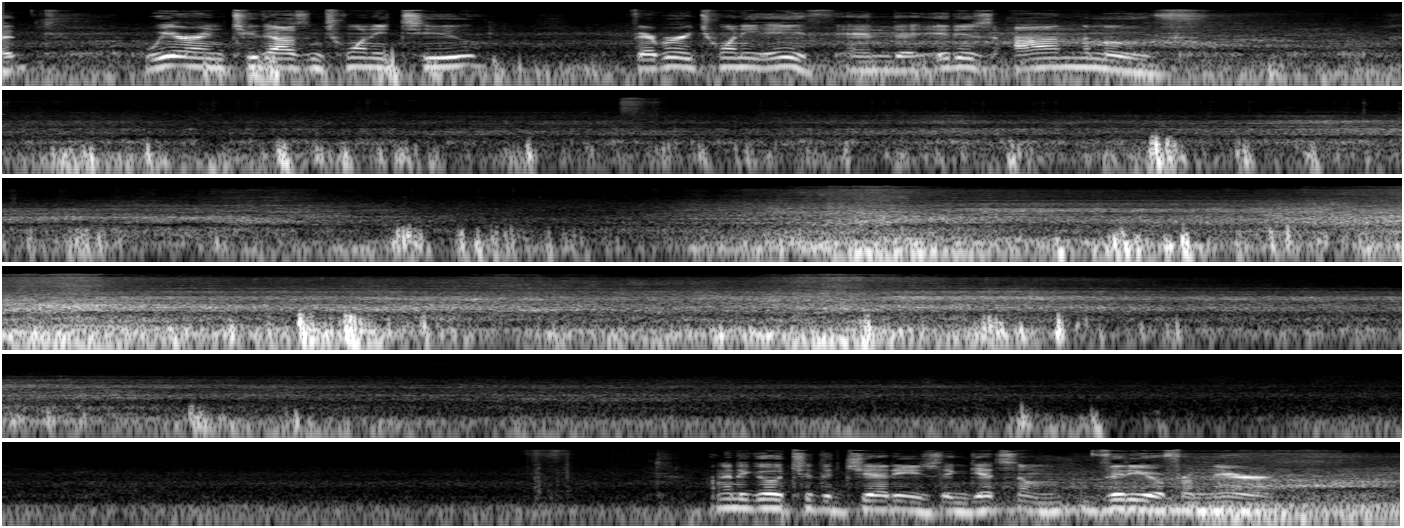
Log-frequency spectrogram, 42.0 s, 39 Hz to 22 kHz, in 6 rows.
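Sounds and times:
road traffic passing: 0.0 - 41.9
wind buffeting microphone: 0.0 - 41.9.

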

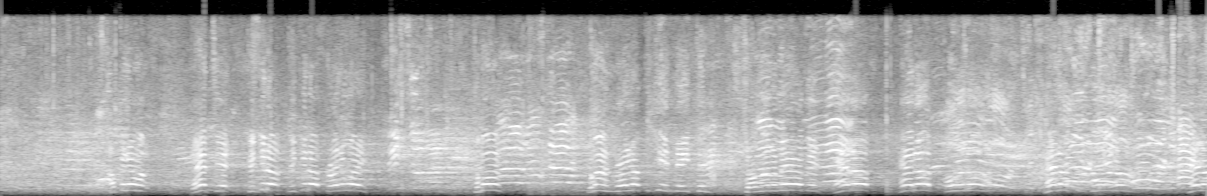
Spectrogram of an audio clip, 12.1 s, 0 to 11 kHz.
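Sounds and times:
long drawn-out shout: 9.3 - 12.0.

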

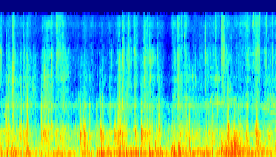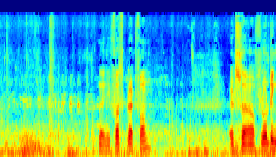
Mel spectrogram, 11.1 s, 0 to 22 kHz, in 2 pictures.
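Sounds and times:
footsteps on wooden boardwalk: 0.0 - 11.0
faint voices: 3.2 - 11.0.

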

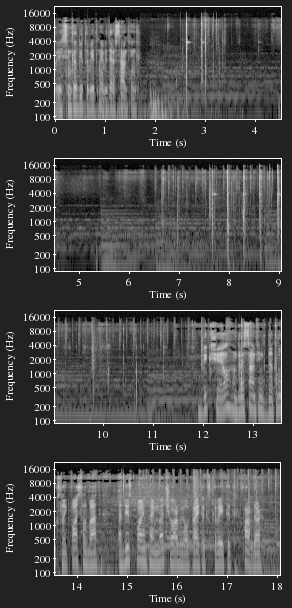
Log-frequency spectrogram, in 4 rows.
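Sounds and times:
background music: 0.0 - 18.0
hammer cracking rock: 2.6 - 3.4, 7.6 - 9.2.

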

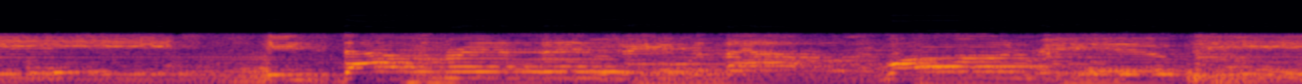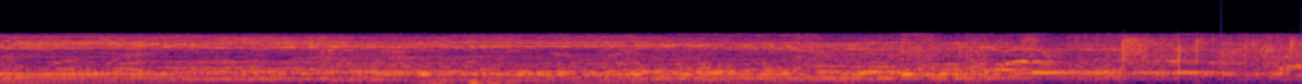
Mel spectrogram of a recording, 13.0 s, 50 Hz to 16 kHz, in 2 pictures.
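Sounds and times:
person singing country song: 0.0 - 12.1
steady bass: 0.0 - 12.1
guitar accompaniment: 0.0 - 13.0.

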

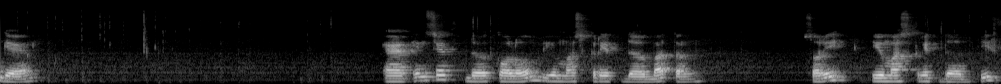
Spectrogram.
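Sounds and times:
computer keyboard typing: 0.0 - 3.4, 4.4 - 5.0, 9.2 - 10.0.

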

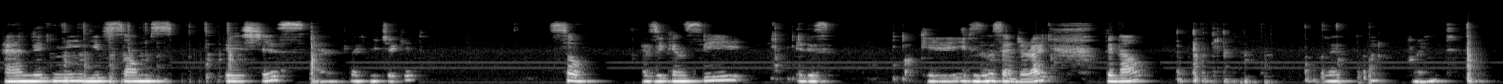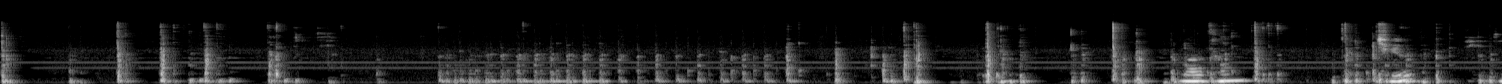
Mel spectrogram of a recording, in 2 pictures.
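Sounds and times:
faint steady hum: 0.0 - 30.0
computer keyboard typing: 0.6 - 2.4, 14.7 - 18.5, 19.4 - 30.0.

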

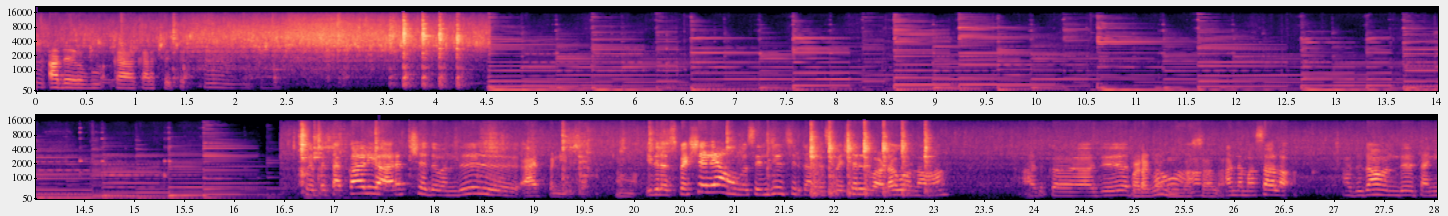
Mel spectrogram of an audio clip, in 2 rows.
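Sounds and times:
food sizzling in a pot: 0.0 - 5.1, 16.5 - 28.0
plucked instrumental music: 4.5 - 18.8.

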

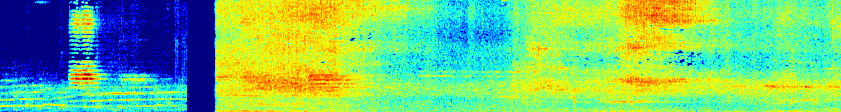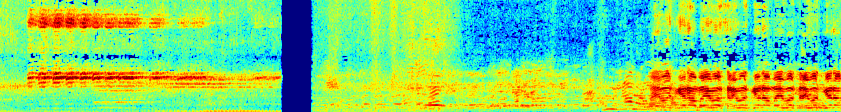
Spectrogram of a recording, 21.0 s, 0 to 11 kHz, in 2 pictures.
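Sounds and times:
vehicle horn: 0.8 - 2.2, 10.8 - 14.0
car and motorcycle engines passing: 2.7 - 11.7.

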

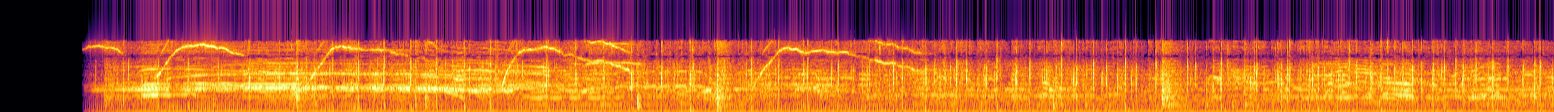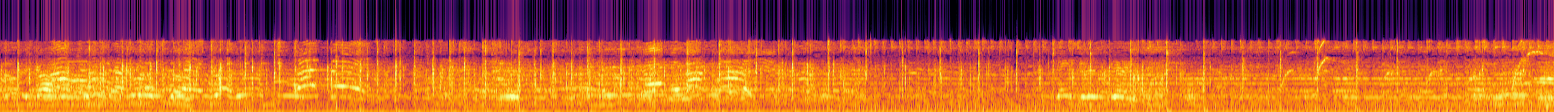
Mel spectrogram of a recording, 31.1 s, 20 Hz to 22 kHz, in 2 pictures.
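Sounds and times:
crowd talking and shouting: 0.9 - 31.0.

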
